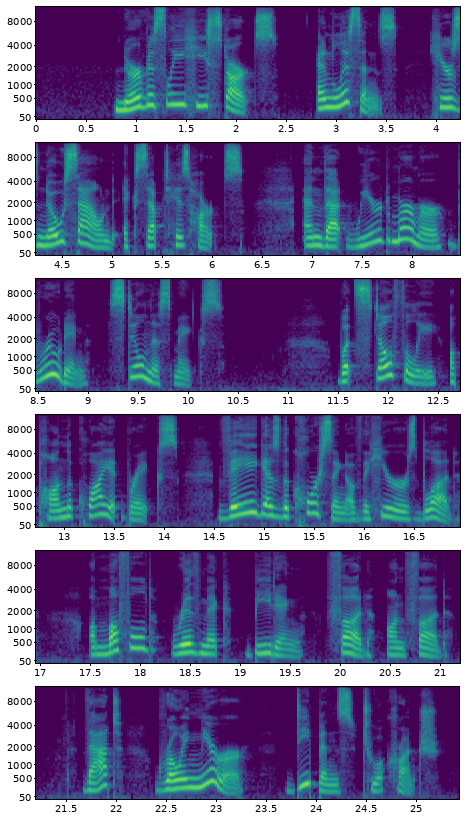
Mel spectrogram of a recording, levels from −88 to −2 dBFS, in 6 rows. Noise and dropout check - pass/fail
pass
